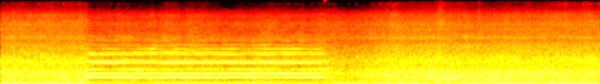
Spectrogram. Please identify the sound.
This is a recording of a train horn recorded from within a train in Serbia.
trains, horn, train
